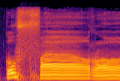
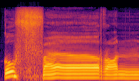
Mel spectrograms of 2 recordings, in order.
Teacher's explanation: Jadi jika ada huruf apapun apabila ee berada di akhir kalimah artinya wakaf dan berupa tanwin fathah, maka di situ dibaca mad iwat yaitu panjangnya satu alif atau dua harakat atau dua ketukan · dibaca mat iwat, yaitu panjangnya 1 alif atau 2 harokat atau 2 ketukan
